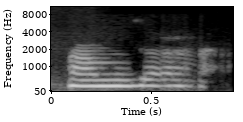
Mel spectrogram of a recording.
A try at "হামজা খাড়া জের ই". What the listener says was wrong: জের নয়, হামজা খাড়া জের, খাড়া জের রয়েছে।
